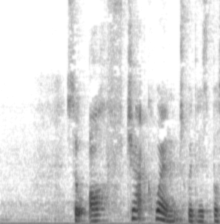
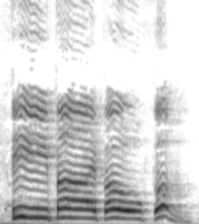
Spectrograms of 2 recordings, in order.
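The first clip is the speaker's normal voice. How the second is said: louder, joyful giant roar; delighted roar; 4 semitones higher, 5 dB louder, much slower than usual. A narrator's reading. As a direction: roar it out full and happy. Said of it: "the giant roared in delight".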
